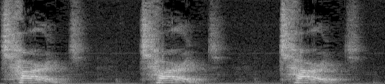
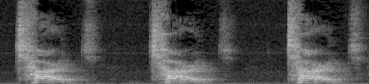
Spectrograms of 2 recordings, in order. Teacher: 그래서 요게 각각 다른 발음이 아니라 한 세트의 발음이에요. 여기에서 T 발음의 특징도 들어가 있고 슈 발음의 특징도 들어가 있는 폐찰음입니다. 폐세음 마찰음이거든요.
